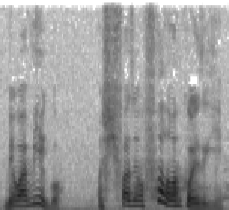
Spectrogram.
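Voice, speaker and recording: A man's voice: high-pitched, sing-song, quick pace, a little mellow. Profane rambling Brazilian man. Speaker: podcast host. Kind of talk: casual reaction commentary.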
